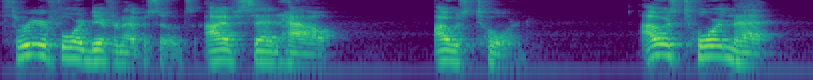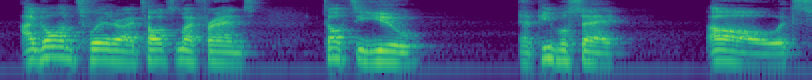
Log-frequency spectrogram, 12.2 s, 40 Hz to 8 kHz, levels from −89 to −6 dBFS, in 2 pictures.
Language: English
